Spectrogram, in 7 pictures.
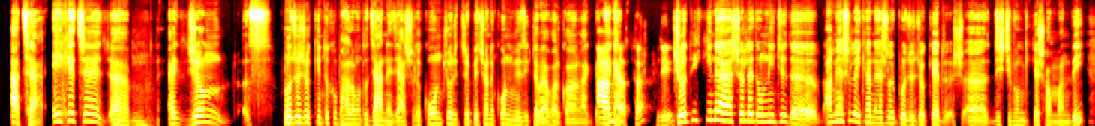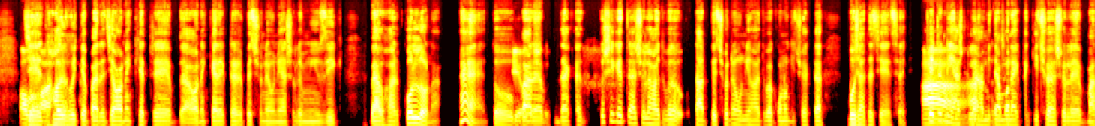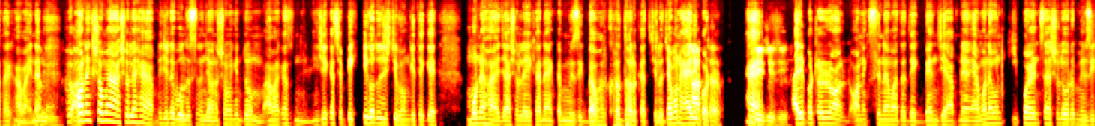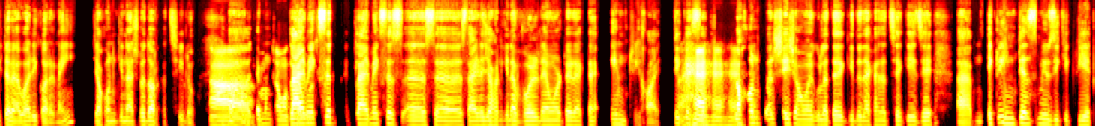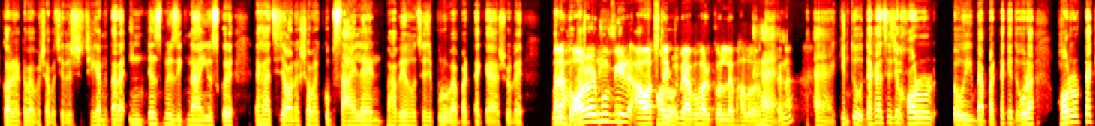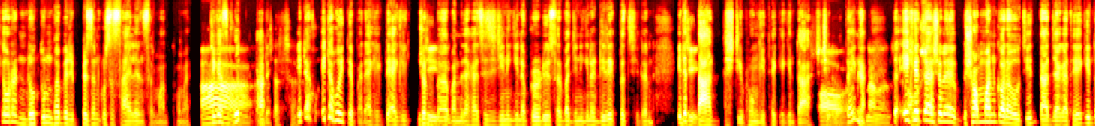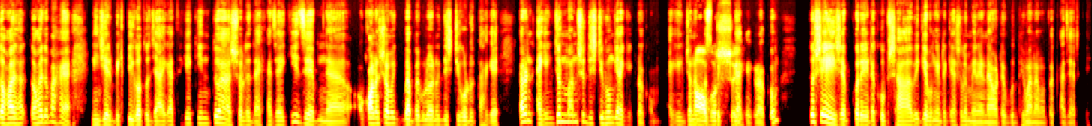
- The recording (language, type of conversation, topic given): Bengali, podcast, ফিল্মের গল্প এগিয়ে নিতে সংগীত কীভাবে ভূমিকা রাখে?
- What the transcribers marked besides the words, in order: laughing while speaking: "করা দরকার ছিল"; other background noise; tapping; in English: "create"; in English: "রিপ্রেজেন্ট"; in English: "পার্সপেক্টিভ"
